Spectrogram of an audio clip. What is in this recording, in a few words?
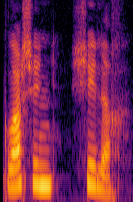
"glaisean-seilich", gaelic; Faclan Nàdair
